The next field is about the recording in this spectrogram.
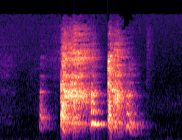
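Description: A short run of harsh, throaty coughs from someone recovering from an illness. There is a small burst first, then two loud, rough bursts close together. No other sound is heard.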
